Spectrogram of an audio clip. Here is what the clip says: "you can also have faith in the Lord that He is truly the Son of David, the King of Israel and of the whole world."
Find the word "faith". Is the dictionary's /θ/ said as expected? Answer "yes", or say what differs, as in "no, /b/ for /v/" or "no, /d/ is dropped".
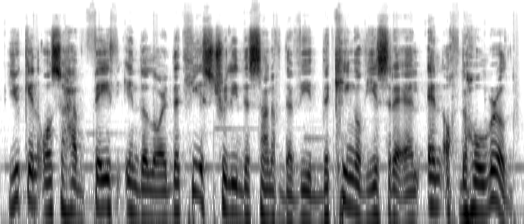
yes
